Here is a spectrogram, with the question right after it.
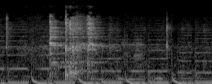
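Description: Metal pots and utensils clink and scrape while Filipino adobo cooks, with rhythmic stirring knocks against the pan, a few sharper clatters, and a faint sizzle underneath, close and fairly loud with no talk.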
